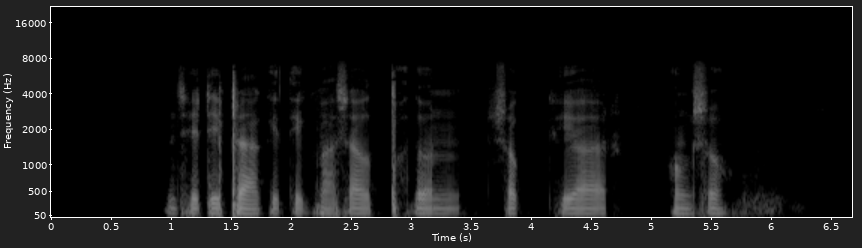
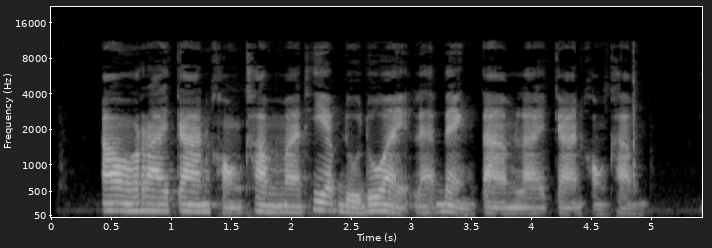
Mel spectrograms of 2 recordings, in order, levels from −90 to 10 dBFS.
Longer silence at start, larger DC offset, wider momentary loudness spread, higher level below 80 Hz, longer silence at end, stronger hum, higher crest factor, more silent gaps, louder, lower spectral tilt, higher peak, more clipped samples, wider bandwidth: first, 0.95 s vs 0.4 s; neither; first, 16 LU vs 8 LU; about the same, -60 dBFS vs -58 dBFS; first, 0.65 s vs 0.45 s; neither; first, 28 dB vs 20 dB; neither; second, -44 LUFS vs -25 LUFS; about the same, -4.5 dB/octave vs -5 dB/octave; second, -18 dBFS vs -6 dBFS; neither; second, 7.6 kHz vs 11.5 kHz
